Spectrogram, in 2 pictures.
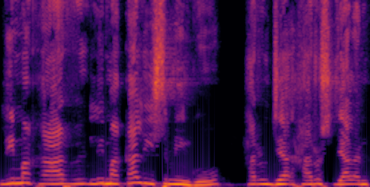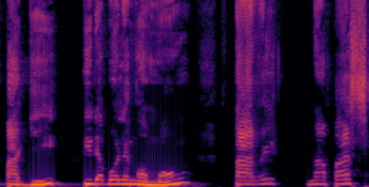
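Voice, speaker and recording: Her tone is dark and mellow as a woman speaks at a fairly slow pace. Her pitch varies in an ordinary way. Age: 70s. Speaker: audience member asking a question. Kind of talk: audience question.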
